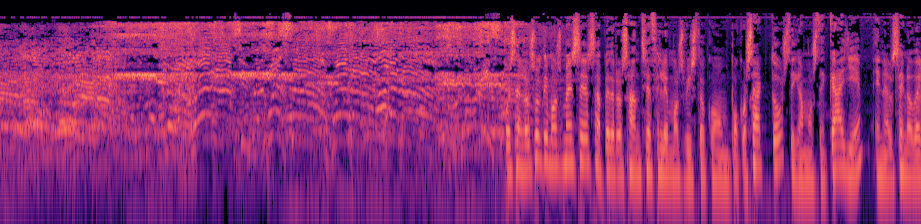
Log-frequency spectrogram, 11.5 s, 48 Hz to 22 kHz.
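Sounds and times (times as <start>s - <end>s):
large crowd in Seville booing the head of government: 0.0s - 7.0s
speech: 6.3s - 11.5s.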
